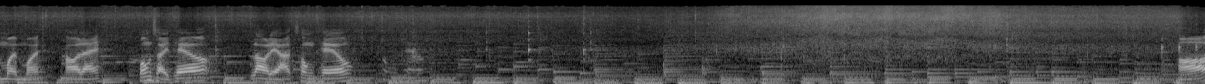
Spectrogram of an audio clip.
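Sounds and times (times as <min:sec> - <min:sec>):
food sizzling in a hot pan: 0:00.0 - 0:12.0
soft background music: 0:00.0 - 0:12.0.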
